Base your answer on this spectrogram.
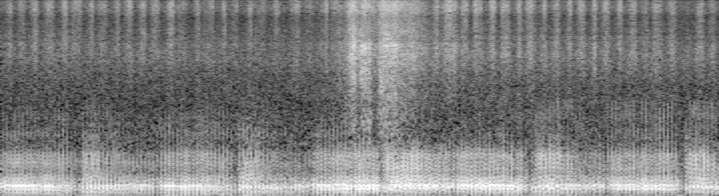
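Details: Kitten purring steadily, a continuous low rumbling drone broken by brief pauses for breath about every second or two, with a soft rustle partway through.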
